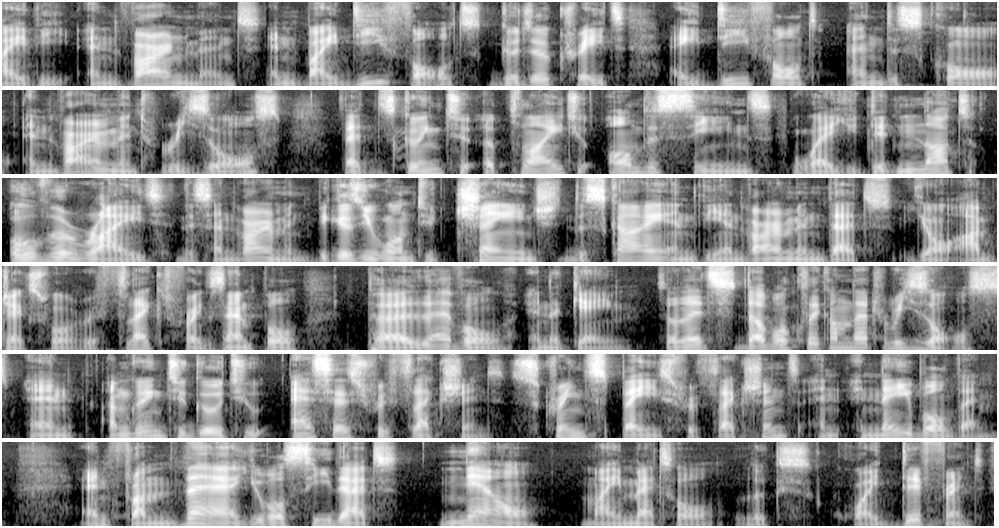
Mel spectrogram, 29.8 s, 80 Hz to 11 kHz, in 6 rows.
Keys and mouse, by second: 4.2-5.5 typing, 6.2 click, 18.4 click, 21.6 click, 24.0 click, 26.1 click, 29.7-29.8 middle drag.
